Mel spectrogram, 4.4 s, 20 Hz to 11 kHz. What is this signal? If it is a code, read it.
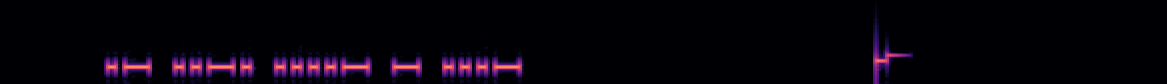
Morse code, heard as a keyed tone, about 33 wpm, 700 Hz. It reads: AF4TV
